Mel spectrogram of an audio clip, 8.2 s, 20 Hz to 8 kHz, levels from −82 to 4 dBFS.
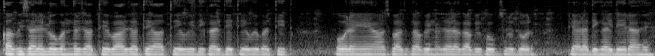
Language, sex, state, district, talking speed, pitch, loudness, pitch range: Hindi, female, Rajasthan, Bikaner, 205 wpm, 130 Hz, -17 LUFS, 130-135 Hz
